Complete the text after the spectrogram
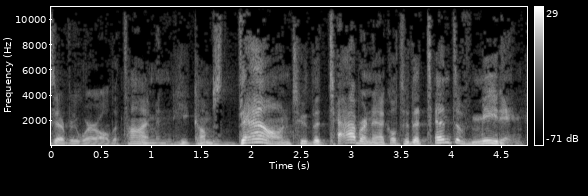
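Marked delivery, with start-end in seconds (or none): none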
